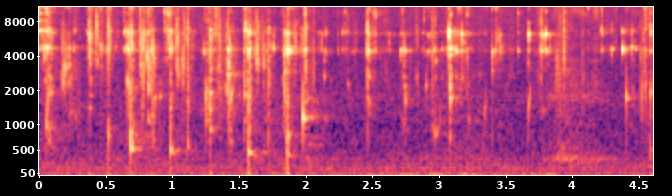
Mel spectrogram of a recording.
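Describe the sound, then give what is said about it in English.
Water trickles and drips into a face mask mixture during a skin treatment, a busy run of small wet clicks and splashes that stays fairly steady in loudness for the whole stretch. “So let's put some water.”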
